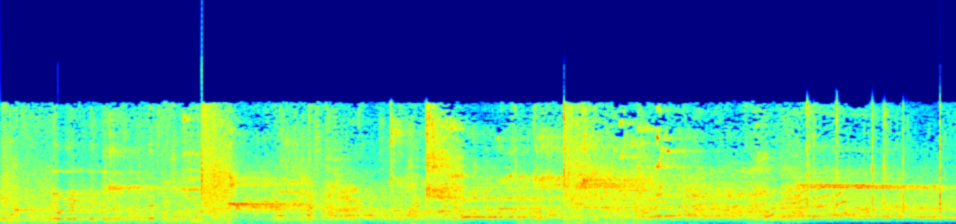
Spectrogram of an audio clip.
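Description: Players shout and call to each other.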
